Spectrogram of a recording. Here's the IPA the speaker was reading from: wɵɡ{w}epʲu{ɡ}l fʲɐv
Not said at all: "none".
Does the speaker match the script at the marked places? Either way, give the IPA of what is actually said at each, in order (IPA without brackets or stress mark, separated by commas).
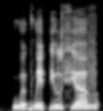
w, none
